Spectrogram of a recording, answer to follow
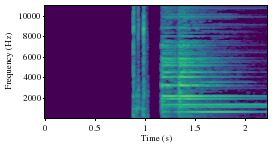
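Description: A quick double mouse-click sound effect, then a bell ding a little over a second in that rings with several pitches and slowly fades: the stock sound of a subscribe-button click and notification-bell animation.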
